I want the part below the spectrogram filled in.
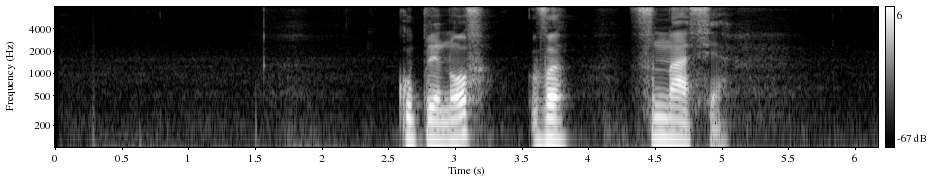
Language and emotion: Russian, neutral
